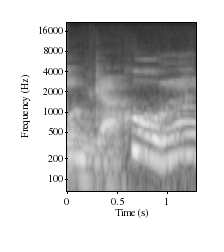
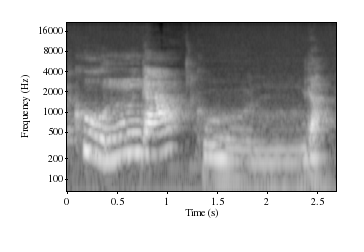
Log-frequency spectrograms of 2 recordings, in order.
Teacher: there's a little N in between the U and the G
